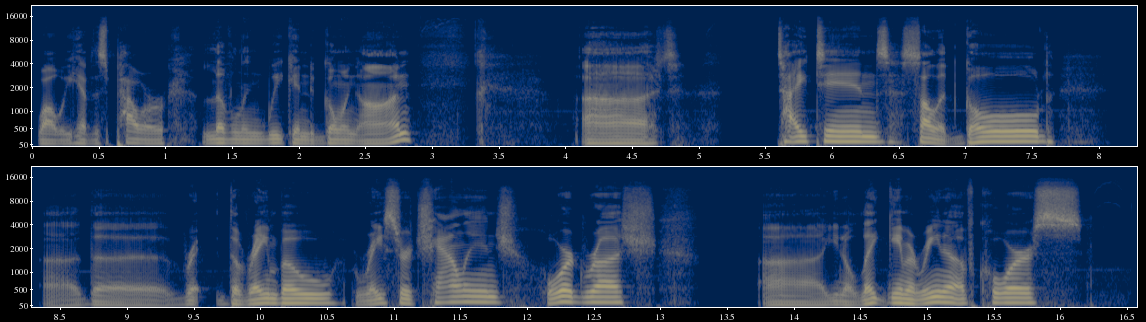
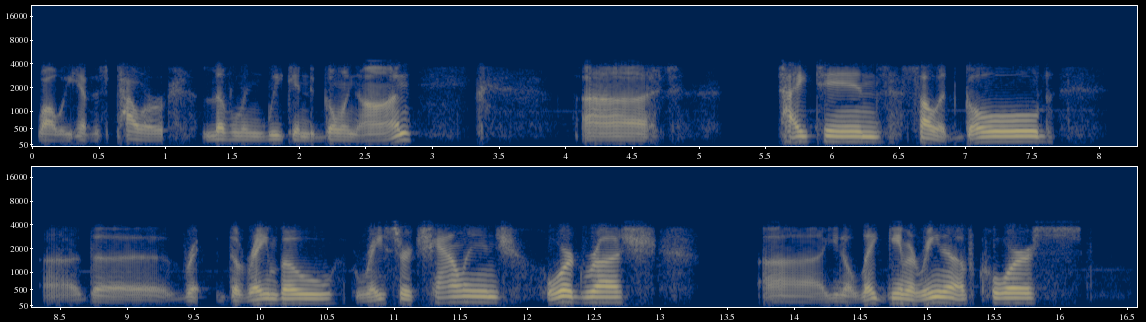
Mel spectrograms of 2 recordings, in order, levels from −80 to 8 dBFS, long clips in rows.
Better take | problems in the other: first | phone-call audio; nothing above 3.5 kHz

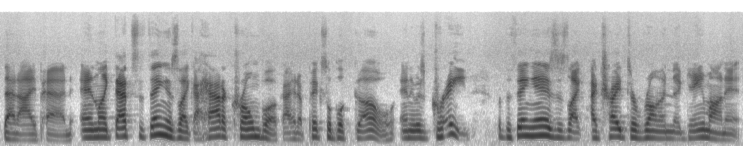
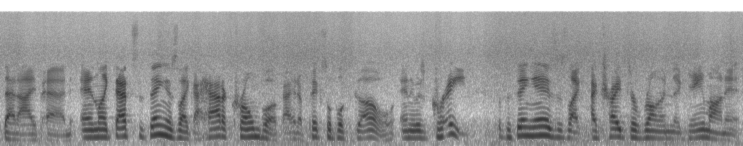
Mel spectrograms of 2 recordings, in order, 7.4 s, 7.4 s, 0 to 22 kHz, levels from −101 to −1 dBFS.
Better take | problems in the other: first | hiss; loud; throughout; 10 dB below the speech; faint in the first

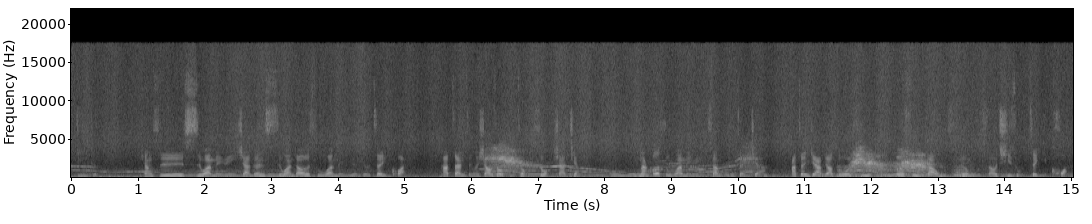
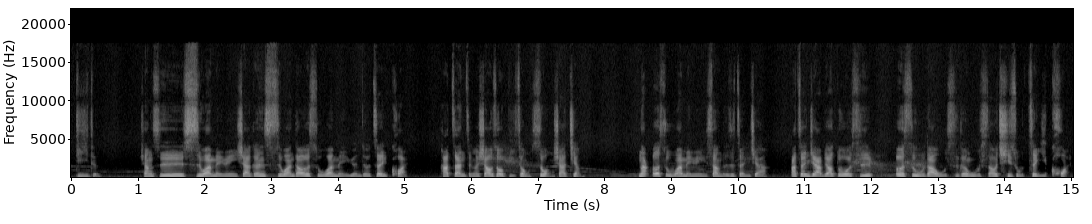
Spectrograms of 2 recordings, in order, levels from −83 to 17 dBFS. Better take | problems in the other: second | hiss; loud; throughout; 1 dB below the speech; faint in the second

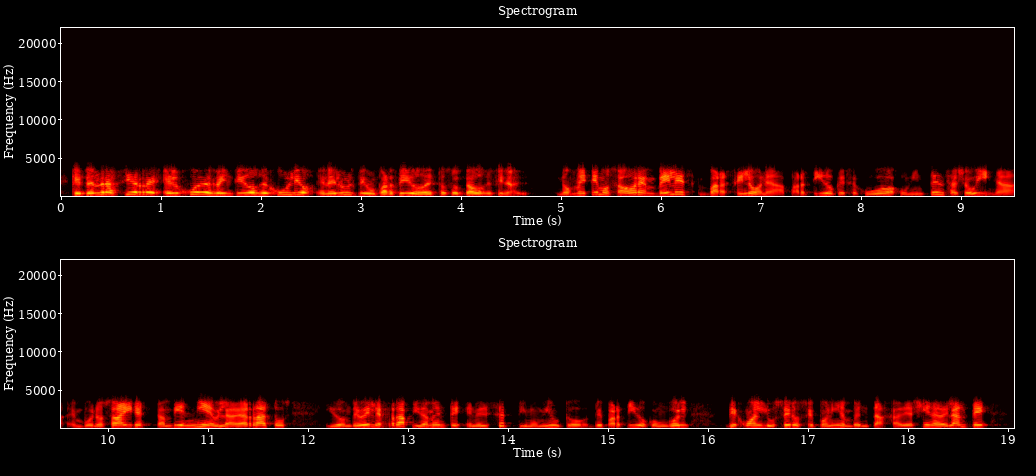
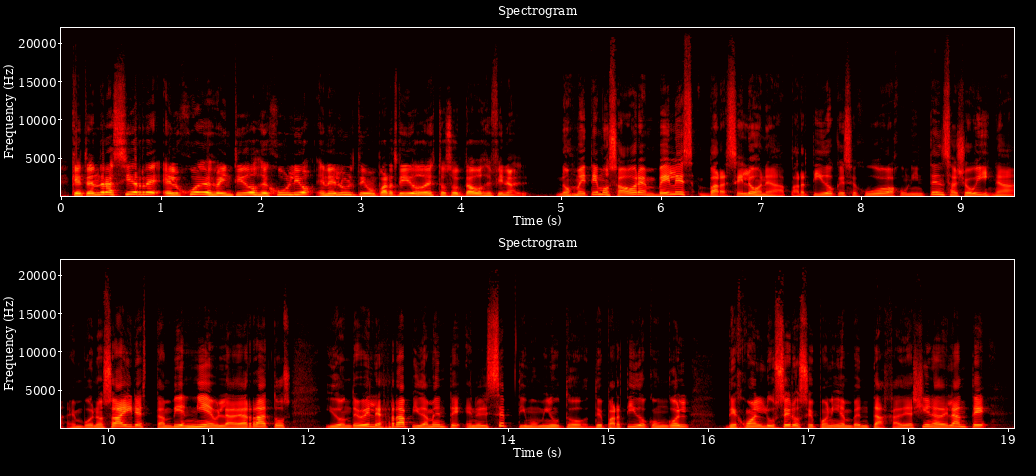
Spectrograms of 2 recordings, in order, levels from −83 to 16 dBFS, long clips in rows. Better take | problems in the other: second | phone-call audio; poor line

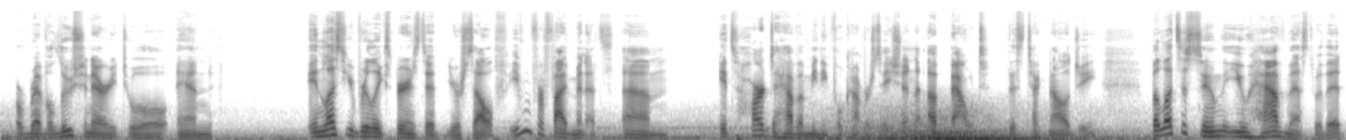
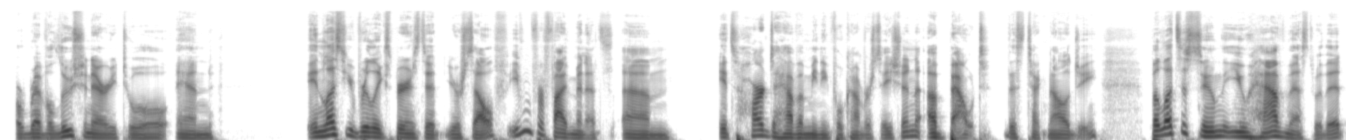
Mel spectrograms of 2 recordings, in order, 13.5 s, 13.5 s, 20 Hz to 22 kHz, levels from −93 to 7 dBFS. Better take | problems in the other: second | low rumble; noticeable; throughout; 10 dB below the speech

